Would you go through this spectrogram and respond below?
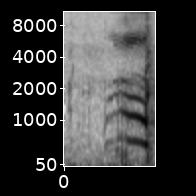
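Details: Female fox rescued from a fur farm and kept as a pet in a house; a short, thin whine that rises in pitch, then ends abruptly with a faint indoor noise.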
